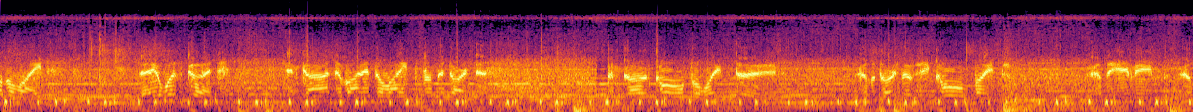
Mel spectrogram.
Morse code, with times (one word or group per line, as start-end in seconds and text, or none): none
